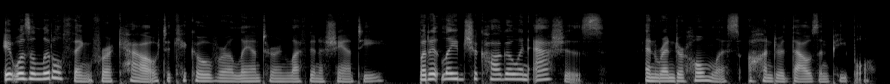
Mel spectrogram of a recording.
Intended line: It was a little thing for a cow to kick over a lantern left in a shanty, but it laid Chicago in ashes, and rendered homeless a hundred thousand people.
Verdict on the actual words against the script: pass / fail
fail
